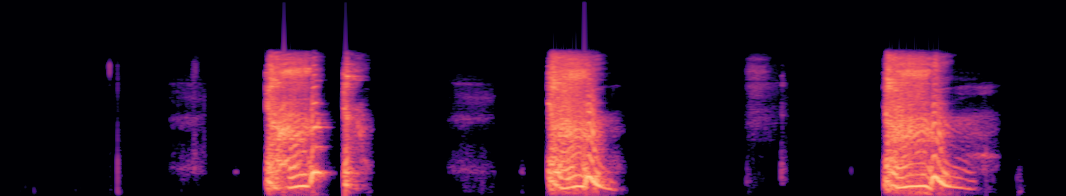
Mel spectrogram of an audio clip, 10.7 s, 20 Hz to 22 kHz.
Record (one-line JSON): {"three_cough_length": "10.7 s", "three_cough_amplitude": 30921, "three_cough_signal_mean_std_ratio": 0.39, "survey_phase": "alpha (2021-03-01 to 2021-08-12)", "age": "45-64", "gender": "Female", "wearing_mask": "No", "symptom_none": true, "smoker_status": "Ex-smoker", "respiratory_condition_asthma": false, "respiratory_condition_other": false, "recruitment_source": "REACT", "submission_delay": "1 day", "covid_test_result": "Negative", "covid_test_method": "RT-qPCR"}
